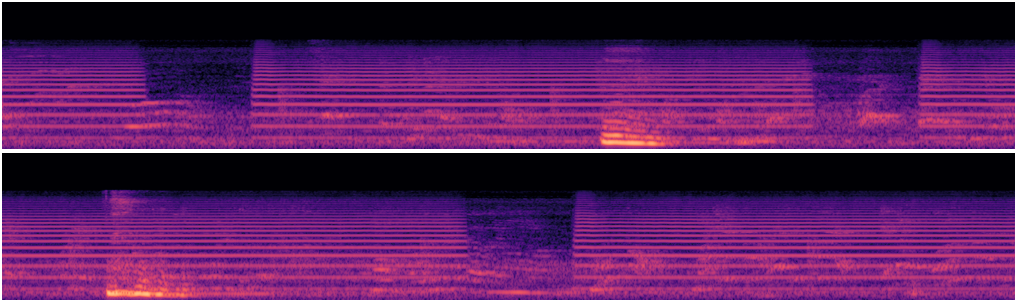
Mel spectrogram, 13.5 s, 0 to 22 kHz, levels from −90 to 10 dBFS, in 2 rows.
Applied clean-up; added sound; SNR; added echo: none; Trumpet; 11 dB; reverberation time 0.5 s.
